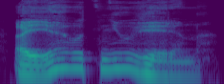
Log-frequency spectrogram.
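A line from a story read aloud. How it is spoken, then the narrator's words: Drawled. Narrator (Russian): протянул он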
